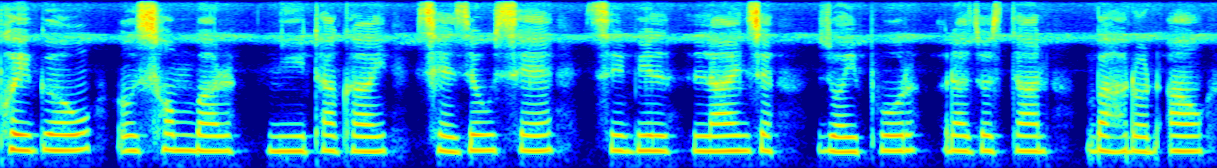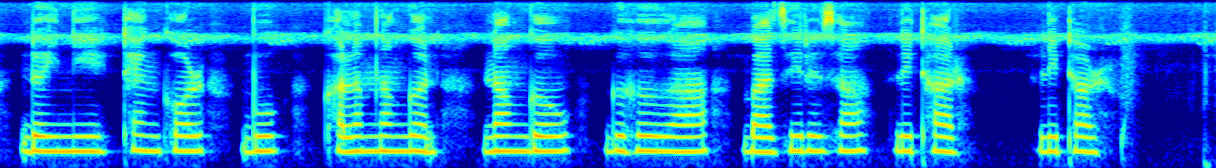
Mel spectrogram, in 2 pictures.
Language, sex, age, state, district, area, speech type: Bodo, female, 18-30, Assam, Kokrajhar, rural, read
